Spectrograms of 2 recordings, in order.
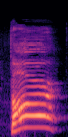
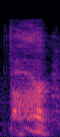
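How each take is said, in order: First: The word is yelled loudly. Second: The word is said quietly and calmly. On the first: There is an urgent emergency. The speaker calls it right. "would you want me to yell" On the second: There is no urgency. The speaker calls it wrong. "or you want me to say"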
